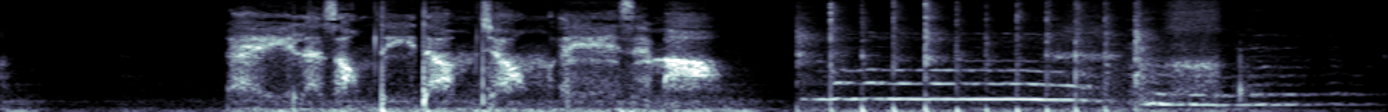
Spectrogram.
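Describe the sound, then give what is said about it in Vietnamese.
Breathy, intimate whispering right up against the microphone, with soft crisp clicks and mouth sounds, then a hushed, steadier voiced murmur that fades out. “Bạn chỉ cần kéo chiếc mic lại gần và nói thi thầm vào đó.”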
